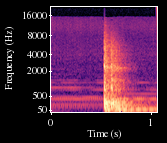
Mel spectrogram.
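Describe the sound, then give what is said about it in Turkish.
Cologne splashes onto cupped hands in one sudden burst, a wet slap that quickly softens into a brief fading rush over a steady low background hum. “Yani kolonyayı ele dökme sesi.”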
